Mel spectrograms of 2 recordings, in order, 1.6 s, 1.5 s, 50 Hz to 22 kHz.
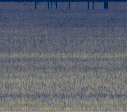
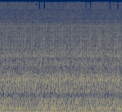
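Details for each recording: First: SU-carbureted engine at idle: speed rises and falls in slow waves and never settles. The mixture is too lean at lambda 1.09–1.10 and needs richening to the first stable idle point. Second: SU-carbureted car at idle after leaning mixture from too rich to peak rpm on tachometer, vacuum gauge just starting to flicker: steady, even idle with no hunting, faint whine over smooth hum; baseline mixture for this elevation.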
